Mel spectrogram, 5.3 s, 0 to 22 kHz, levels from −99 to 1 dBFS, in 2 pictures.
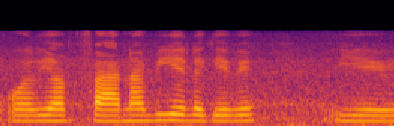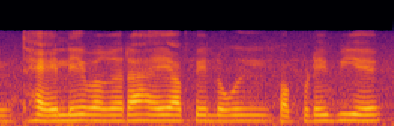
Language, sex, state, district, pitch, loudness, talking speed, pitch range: Hindi, female, Punjab, Kapurthala, 185 Hz, -18 LUFS, 205 wpm, 180-195 Hz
